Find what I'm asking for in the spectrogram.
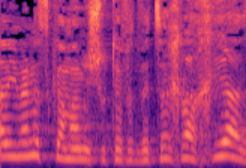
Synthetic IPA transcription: imenaskamameʃut̪efet̪vet͡saʁiχleaχʁiaz

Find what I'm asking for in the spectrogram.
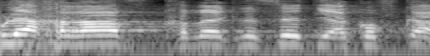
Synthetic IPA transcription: uleaχaʁavχaveʁakneset̪jakofka

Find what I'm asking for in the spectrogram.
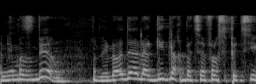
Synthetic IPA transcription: nimazbiʁ | anilo̞jod̪ealehaɡid̪laχbe̞t͡sefeʁspet͡si

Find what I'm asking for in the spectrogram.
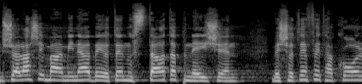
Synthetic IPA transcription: mʃalaʃemaːminabe̞jote̞nustaʁtapnejʃen | me̞ʃate̞fe̞thako̞l

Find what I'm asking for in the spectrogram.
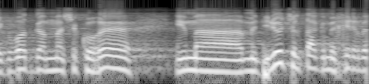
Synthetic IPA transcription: ikbot̪ɡamːaʃeko̞ʁe | imame̞d̪inijutʃelt̪aɡmeχiʁve

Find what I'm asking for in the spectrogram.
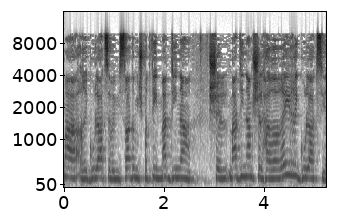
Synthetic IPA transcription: maʁeɡulat͡sjabemisʁad̪hamiʃpatimadina | ʃelmad̪inamʃe̞lɦaʁaʁe̞jʁe̞ɡulat͡sja

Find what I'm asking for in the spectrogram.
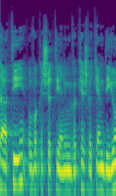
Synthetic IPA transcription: aːt̪iovakaʃat̪ianimevakeʃlekemd̪iju

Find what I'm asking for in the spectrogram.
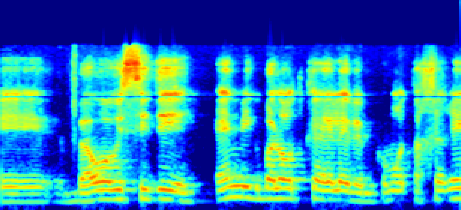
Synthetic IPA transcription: beasidienmiɡbalo̞tkae̞lebemko̞mo̞t̪aχe̞ʁi

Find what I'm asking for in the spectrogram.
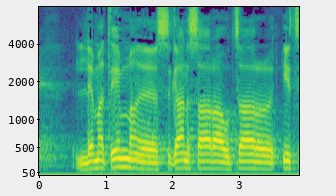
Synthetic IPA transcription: lemat̪ʼemsɨɡansaɾawt͡sʼaɾit͡s

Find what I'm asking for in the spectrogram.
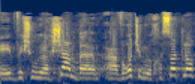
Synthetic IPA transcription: veʃeujaʃambaaːvaʁo̞tʃemejuχaso̞tlo̞

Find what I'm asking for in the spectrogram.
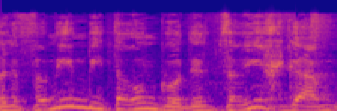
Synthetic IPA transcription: alefamimbeitaʁo̞nɡo̞d̪e̞lt͡saʁiχɡam

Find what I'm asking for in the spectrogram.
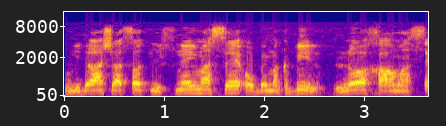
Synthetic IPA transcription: unidʁaʃlaːso̞tlifne̞jmaːse̞ʔo̞be̞makbillo̞aχaʁmaːse̞

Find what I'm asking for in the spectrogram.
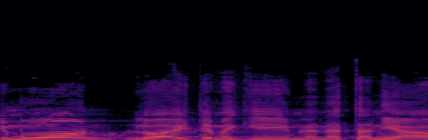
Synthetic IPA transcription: imʁo̞nlo̞ait̪emːeɡiimlenet̪anja

